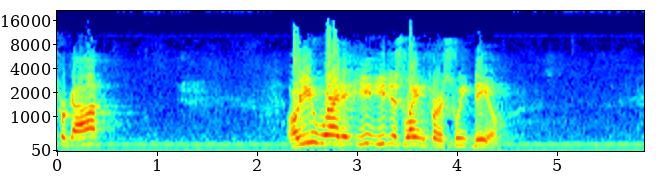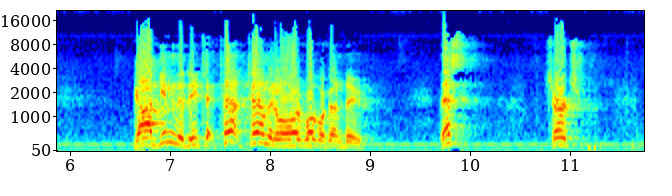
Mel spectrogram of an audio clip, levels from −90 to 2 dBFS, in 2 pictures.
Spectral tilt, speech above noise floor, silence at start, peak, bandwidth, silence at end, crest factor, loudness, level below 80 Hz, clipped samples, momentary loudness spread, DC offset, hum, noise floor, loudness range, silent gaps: -3 dB/octave; 30 dB; 0 s; -2 dBFS; over 20 kHz; 0.55 s; 18 dB; -16 LUFS; -52 dBFS; under 0.1%; 9 LU; under 0.1%; none; -46 dBFS; 6 LU; none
